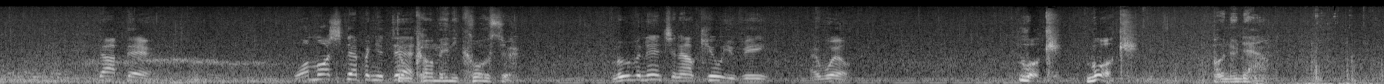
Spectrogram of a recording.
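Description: A man shouts threats angrily from a short distance.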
